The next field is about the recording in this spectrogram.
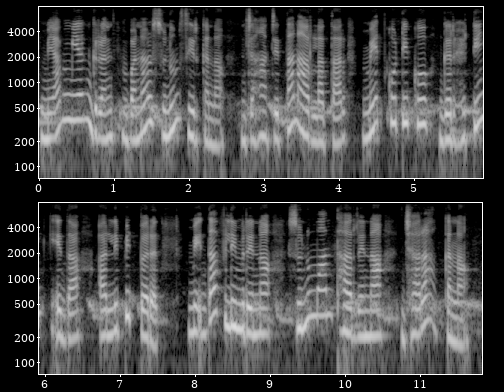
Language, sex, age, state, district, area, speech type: Santali, female, 18-30, Jharkhand, Bokaro, rural, read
